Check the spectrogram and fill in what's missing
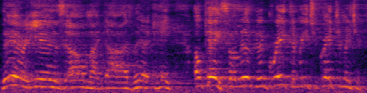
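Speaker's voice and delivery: high, excited gushing; Mark Hamill. Retold or imitated. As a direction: greet a hero in a high, delighted voice. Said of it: "That's my Mark Hamill, by the way".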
